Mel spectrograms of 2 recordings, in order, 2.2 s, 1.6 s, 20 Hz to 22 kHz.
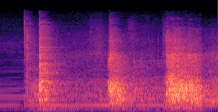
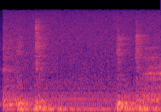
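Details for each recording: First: Schaublin EP-34 lathe Mahou gearbox after it apparently got stuck between gears: three quick clunks as the gears shift on a speed command, then the spindle winds up into a smooth, rising whir. It now shifts normally. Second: Schaublin lathe with Mahou gearbox, after e-stop: sharp paired clicks about once a second in a quiet shop; gearbox shift relays cycling but gear not changing, suspected stuck between gears.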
